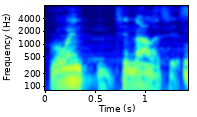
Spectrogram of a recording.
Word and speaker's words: Roentgenologist: Roentgenologist. – No. Roentgenologist or roentgenologist. The O is silent.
